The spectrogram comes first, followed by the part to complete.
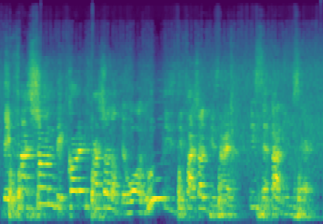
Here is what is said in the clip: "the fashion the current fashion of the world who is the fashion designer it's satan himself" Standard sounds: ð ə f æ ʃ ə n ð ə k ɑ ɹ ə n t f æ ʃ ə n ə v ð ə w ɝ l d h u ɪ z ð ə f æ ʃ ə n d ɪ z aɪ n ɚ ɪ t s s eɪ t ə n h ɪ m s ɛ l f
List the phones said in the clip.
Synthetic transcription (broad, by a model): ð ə f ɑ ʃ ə n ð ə k ɑ ɹ ə n t f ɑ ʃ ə n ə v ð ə w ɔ l d h u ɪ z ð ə f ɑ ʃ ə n d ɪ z aɪ n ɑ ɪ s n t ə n h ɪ m s ɛ l f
